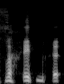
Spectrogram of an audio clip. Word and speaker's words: Phibr: Fiber. There's no logic to it, but then that's how it started. पर बहुत मुश्किल है उसको pronounce करना और spell करना. Because fiber is what I would say.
